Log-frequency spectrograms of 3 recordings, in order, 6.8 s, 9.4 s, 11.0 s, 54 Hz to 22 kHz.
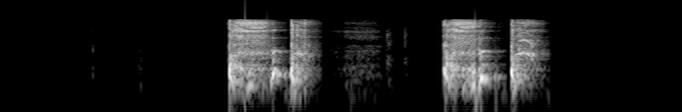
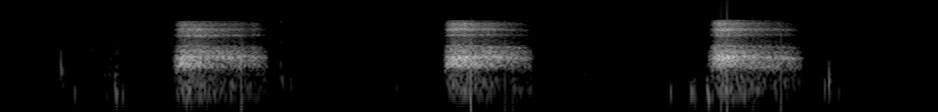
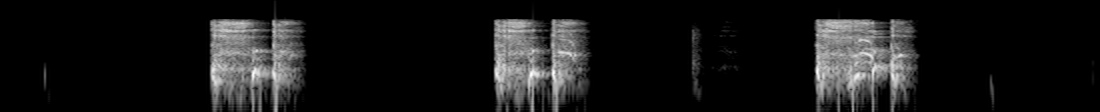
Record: {
  "cough_length": "6.8 s",
  "cough_amplitude": 32768,
  "cough_signal_mean_std_ratio": 0.37,
  "exhalation_length": "9.4 s",
  "exhalation_amplitude": 9423,
  "exhalation_signal_mean_std_ratio": 0.38,
  "three_cough_length": "11.0 s",
  "three_cough_amplitude": 32768,
  "three_cough_signal_mean_std_ratio": 0.37,
  "survey_phase": "beta (2021-08-13 to 2022-03-07)",
  "age": "18-44",
  "gender": "Female",
  "wearing_mask": "No",
  "symptom_new_continuous_cough": true,
  "symptom_runny_or_blocked_nose": true,
  "symptom_sore_throat": true,
  "smoker_status": "Never smoked",
  "respiratory_condition_asthma": false,
  "respiratory_condition_other": false,
  "recruitment_source": "Test and Trace",
  "submission_delay": "1 day",
  "covid_test_result": "Positive",
  "covid_test_method": "RT-qPCR",
  "covid_ct_value": 29.2,
  "covid_ct_gene": "ORF1ab gene"
}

